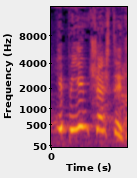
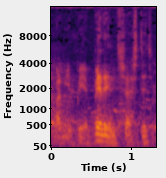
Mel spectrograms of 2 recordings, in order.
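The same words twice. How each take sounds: First: Very high, squeaky exclamation; exclaimed punchline. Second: Low, soft, quick concession; understated aside. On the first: Comic imagining a real giant turtle, exclaimed. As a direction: shoot the pitch right up in mock outrage. Emphatic punchline, then played down. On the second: Comic conceding after the giant turtle line, understated. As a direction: drop right down and play it down. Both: Acted.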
